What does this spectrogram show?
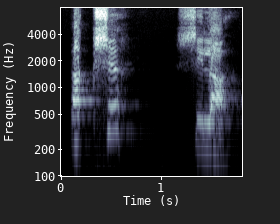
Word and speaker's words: तक्षशिला: Idol next we have Taksha Shila Taksha Shila तक्षशिला so here Taksha Taksha this श इज़ the combine consonant. हम इट्स a combine consonant.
